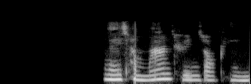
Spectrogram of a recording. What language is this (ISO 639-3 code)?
yue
